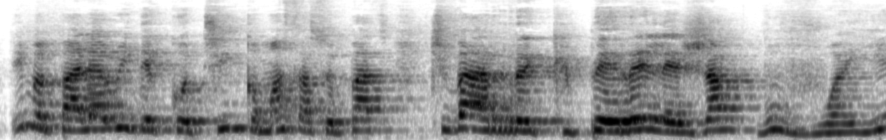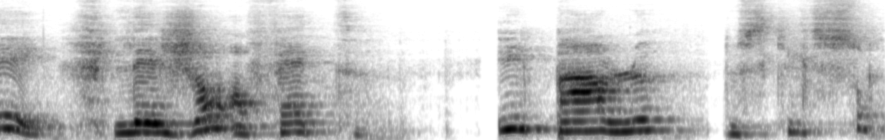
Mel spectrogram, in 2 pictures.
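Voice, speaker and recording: Emphatic woman coach, bright echoey voice. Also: on the high side, measured pace. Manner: emphatic, repeats phrases, addresses viewers directly. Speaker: life coach. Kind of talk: live-stream motivational talk. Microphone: phone.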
